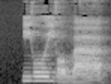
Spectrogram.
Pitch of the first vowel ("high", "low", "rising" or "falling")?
high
